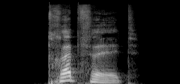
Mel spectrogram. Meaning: inflection of tröpfeln: 1. second-person plural present 2. third-person singular present 3. plural imperative
- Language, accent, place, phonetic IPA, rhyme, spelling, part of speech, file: German, Germany, Berlin, [ˈtʁœp͡fl̩t], -œp͡fl̩t, tröpfelt, verb, De-tröpfelt.ogg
